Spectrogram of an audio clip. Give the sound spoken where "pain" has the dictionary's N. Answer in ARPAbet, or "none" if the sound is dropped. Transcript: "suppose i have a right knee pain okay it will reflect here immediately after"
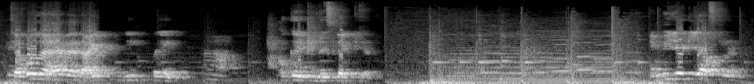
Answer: none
